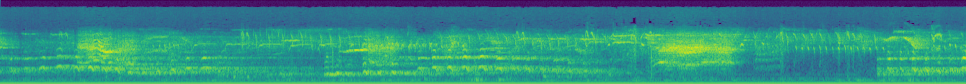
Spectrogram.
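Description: Jungle animal sound effect: a dense, layered mix of bird calls and chirps over steady trilling. Louder calls rise out of it about a second in and again around seven seconds, and the lower calls drop out briefly shortly before the end.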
